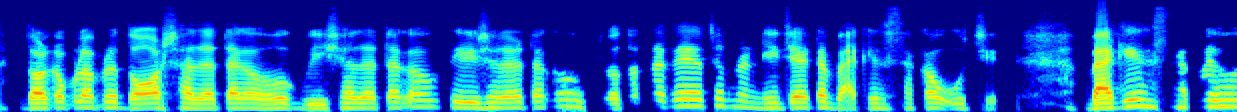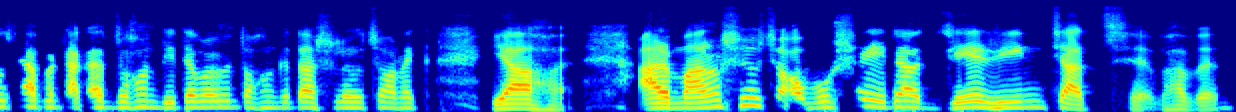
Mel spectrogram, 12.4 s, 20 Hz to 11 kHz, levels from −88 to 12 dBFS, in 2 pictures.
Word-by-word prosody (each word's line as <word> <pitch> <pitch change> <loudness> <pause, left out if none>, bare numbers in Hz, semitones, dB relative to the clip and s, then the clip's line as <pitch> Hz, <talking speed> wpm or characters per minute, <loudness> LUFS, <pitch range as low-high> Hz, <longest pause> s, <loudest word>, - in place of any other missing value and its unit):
দরকার 150 +2 +5
পড়লে 170 +1 0
আপনার 165 -1 -3
৳১০,০০০ 145 0 +1
হোক, 145 -1 -1
৳২০,০০০ 150 +4 -3
হোক 185 - -9
৳৩০,০০০ 160 +2 -2
হোক, 185 - -9
যত 145 +3 -7
টাকাই 195 +2 0
আছে 200 - -7
আপনার 180 -3 -9
নিজের 155 +1 0
একটা 170 +2 0
ব্যাকিংস 145 -2 -5
থাকা 145 +2 -4
উচিত। 140 - -17 0.5
ব্যাকিংস 185 +7 +6
থাকলে 185 +2 -4
হচ্ছে 190 -1 -7
আপনার 180 - -7
টাকা - - +1
যখন 180 +2 -3
দিতে 165 +3 0
পারবেন, 180 0 -2
তখন 165 0 -7
কিন্তু 165 0 0
আসলে 165 +1 -6
হচ্ছে 160 +1 -7
অনেক 155 -1 -8 0.4
ইয়া 140 0 +9
হয়। 115 - -11 0.4
আর 155 - +11
মানুষে 175 +7 +4
হচ্ছে 225 - -4
অবশ্যই 175 +6 -4
এটা 180 +1 +3 0.2
যে 155 - +1 0.2
ঋণ 170 - -4
চাচ্ছে - - +1 0.2
ভাবে, 115 -2 -7
160 Hz, 205 wpm, -22 LUFS, 145-180 Hz, 0.5 s, আর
